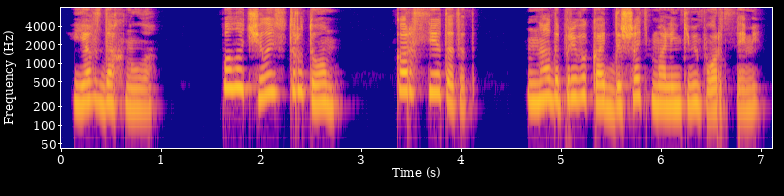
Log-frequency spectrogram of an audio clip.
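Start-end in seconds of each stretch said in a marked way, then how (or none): none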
